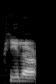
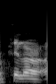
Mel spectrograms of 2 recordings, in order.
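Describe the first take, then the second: First: "Pilar" with a long ee, PEE-lar. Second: "Pilar" with a short i, PILL-ar. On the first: Host checking a viewer's name, "Pilar" with long ee. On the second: Host checking a viewer's name, "Pilar" with short i. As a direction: say "Pilar" like the word pillar. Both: Shown as a demonstration. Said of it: "sorry if I'm mispronouncing".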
